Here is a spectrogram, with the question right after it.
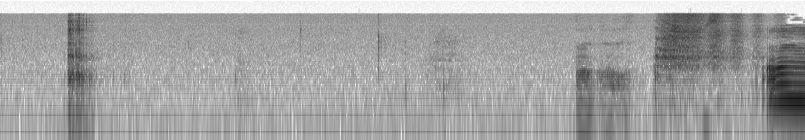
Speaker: Oh boy, I keep like a backwards burp. It tastes like pizza.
